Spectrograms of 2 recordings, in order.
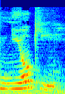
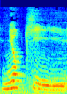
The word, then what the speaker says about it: gnocchi: It's gnocchi. – Gnocchi. – Gnocchi. So the G is silent. – 对，这个大家看拼法呢，不要被它的这个发音吓到啊。它的拼法是 G-N-O-C-C-H-I.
